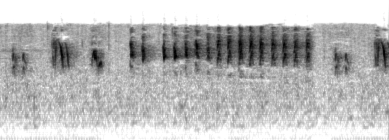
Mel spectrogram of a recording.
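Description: Eurasian tree sparrow giving high, sharp chirps, first in short pairs, then a fast run of about a dozen, roughly eight per second, over a faint background hiss.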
